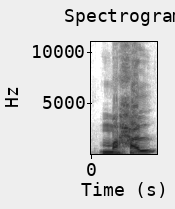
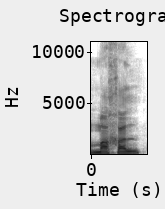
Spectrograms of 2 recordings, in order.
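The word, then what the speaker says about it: محل: অর্থ হচ্ছে কি দোকান তা আঞ্চলিক ভাষায় মাখাহাল এটা খও উচ্চারণ করে আবার হা দিয়ে উচ্চারণ করে মাহাল বা মাখাল কিন্তু বিশুদ্ধ এরাবিকের মধ্যে হবে মিম হালাম মাহাল দোকান আর মার্কেট বুঝানোর জন্য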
